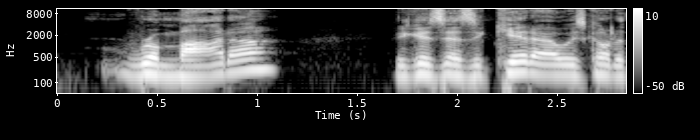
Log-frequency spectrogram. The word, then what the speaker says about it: Ramada: Yeah, but so as a kid I always called it Ramadan. Well, my Yeah. family always made fun of me, so they just embraced the Ramadan instead of Ramada.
